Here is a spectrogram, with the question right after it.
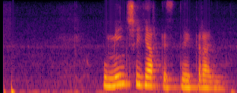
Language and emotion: Russian, neutral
